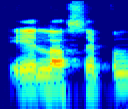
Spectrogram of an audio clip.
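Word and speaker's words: Aix-la-Chapelle: ऑफ एक्सला एक्सला sepal, चैपल भी बोलते हैं, सेपल भी बोल सकते हैं, प्रोनाउंसिएशन फ्रेंच में अलग हो गई तो एक्स ला सेपल बोलेंगे, ए ला सेपल बोलेंगे, या आप बोल सकते हैं एक्स का चप्पल।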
